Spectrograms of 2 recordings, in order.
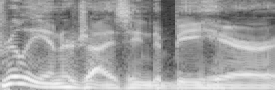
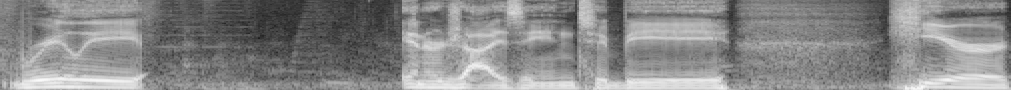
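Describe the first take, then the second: First: It is said in a lively, high-energy voice. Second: It is said in a flat, low-energy voice. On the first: The speaker calls it right. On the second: The speaker calls it wrong.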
